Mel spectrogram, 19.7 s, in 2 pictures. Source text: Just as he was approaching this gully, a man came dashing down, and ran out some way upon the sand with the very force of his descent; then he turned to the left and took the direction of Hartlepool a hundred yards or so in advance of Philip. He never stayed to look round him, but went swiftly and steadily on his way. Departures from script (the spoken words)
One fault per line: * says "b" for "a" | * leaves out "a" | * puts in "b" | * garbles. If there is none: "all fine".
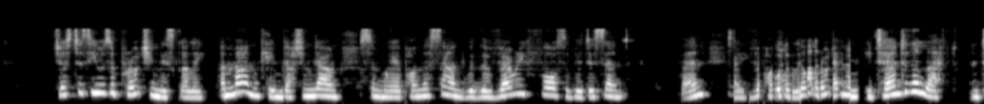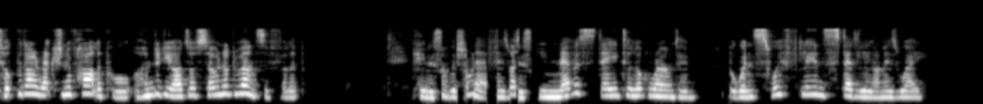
* leaves out "and ran out"
* garbles
* garbles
